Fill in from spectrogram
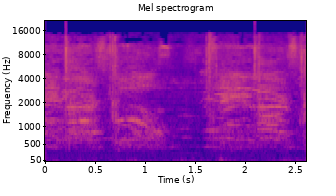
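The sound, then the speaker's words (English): A crowd of protesters at a Saturday rally against $5.7 billion in state school aid cuts chants together in rising and falling bursts, many voices blending into a loud, steady roar with rhythmic swells. “Hundreds turned out Saturday in cities across the state to protest $5.7 billion in cuts to school aid, joining rallies and car caravans in Buffalo, Rochester, Utica, Albany, and Kingston.”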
